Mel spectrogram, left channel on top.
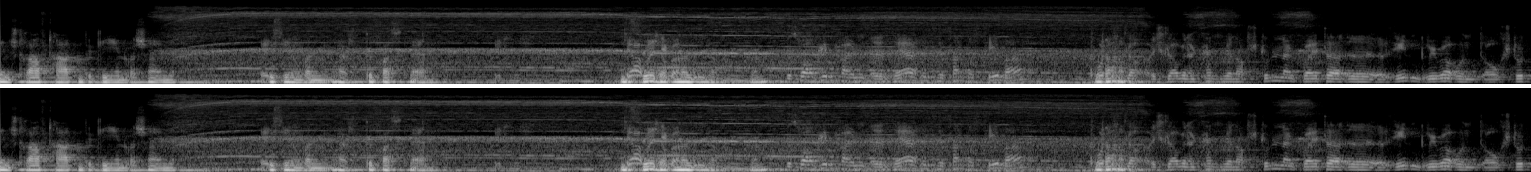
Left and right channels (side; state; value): both; identical; correlation 1.00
